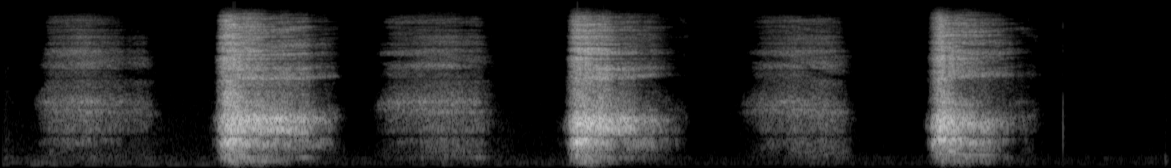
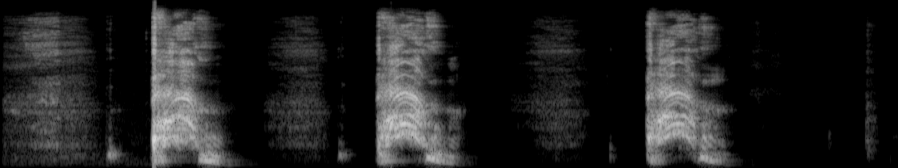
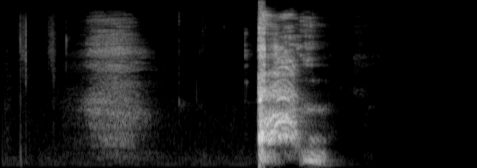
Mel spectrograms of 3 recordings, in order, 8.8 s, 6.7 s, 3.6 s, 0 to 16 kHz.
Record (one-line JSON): {"exhalation_length": "8.8 s", "exhalation_amplitude": 29835, "exhalation_signal_mean_std_ratio": 0.36, "three_cough_length": "6.7 s", "three_cough_amplitude": 32768, "three_cough_signal_mean_std_ratio": 0.35, "cough_length": "3.6 s", "cough_amplitude": 32768, "cough_signal_mean_std_ratio": 0.24, "survey_phase": "beta (2021-08-13 to 2022-03-07)", "age": "45-64", "gender": "Male", "wearing_mask": "No", "symptom_cough_any": true, "smoker_status": "Never smoked", "respiratory_condition_asthma": false, "respiratory_condition_other": false, "recruitment_source": "REACT", "submission_delay": "1 day", "covid_test_result": "Negative", "covid_test_method": "RT-qPCR", "influenza_a_test_result": "Negative", "influenza_b_test_result": "Negative"}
